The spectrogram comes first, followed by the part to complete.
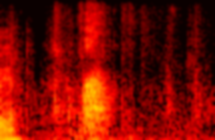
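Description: A pet crow gives one short, harsh caw about a second in.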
